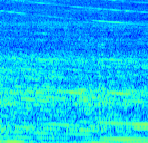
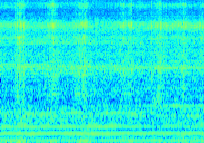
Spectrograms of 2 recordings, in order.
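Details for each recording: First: so that's at the minimum setting and there's no bouncing it's just pure grinding quiet Second: it Clickety Clacks a little bit see that all right I thought that was normal the first time I did it and when I broke something I realized that it might not be normal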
